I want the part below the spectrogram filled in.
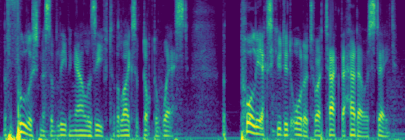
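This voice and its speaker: A man voicing a scheming villain officer, grave, formal and measured, full of suspicion. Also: fairly low pitch, a little hiss or hum, natural voice. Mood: suspicious, insistent.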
